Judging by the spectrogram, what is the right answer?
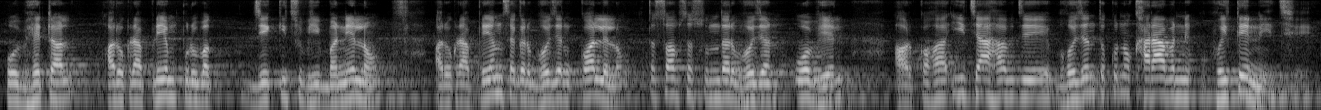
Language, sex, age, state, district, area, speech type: Maithili, male, 30-45, Bihar, Darbhanga, rural, spontaneous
